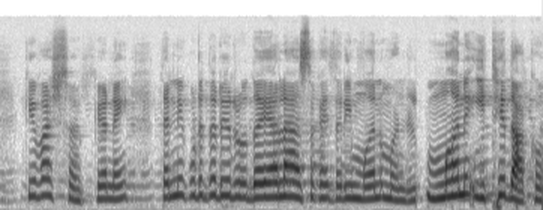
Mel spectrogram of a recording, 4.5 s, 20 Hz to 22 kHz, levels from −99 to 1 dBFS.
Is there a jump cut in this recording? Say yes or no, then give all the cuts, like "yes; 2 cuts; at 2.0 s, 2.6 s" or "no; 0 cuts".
yes; 1 cut; at 3.4 s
